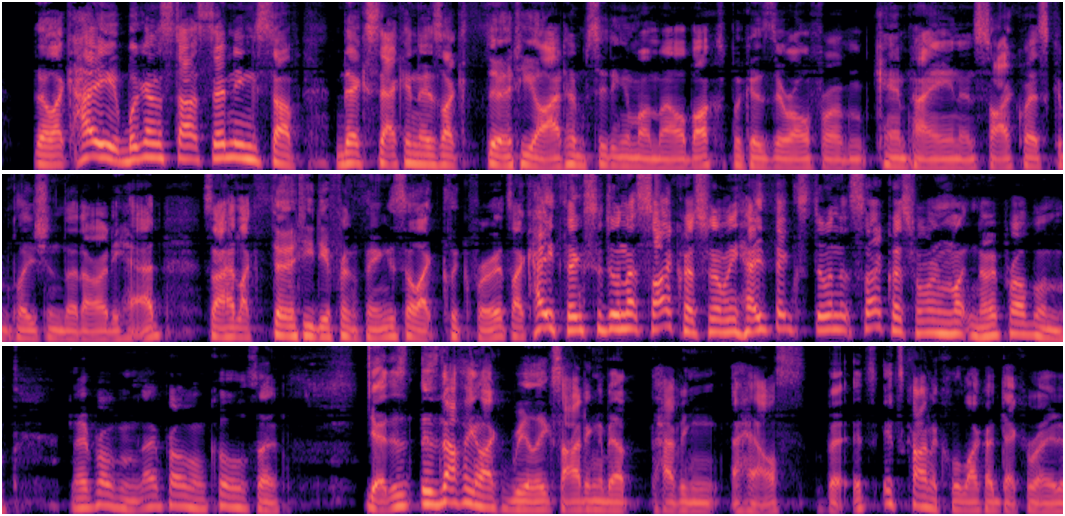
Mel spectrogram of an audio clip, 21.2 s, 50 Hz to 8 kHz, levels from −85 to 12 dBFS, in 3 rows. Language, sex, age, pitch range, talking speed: English, male, 30-49, 105-155 Hz, 265 wpm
